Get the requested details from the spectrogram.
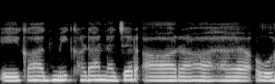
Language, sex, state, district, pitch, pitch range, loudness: Rajasthani, female, Rajasthan, Churu, 185 Hz, 180-195 Hz, -13 LUFS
